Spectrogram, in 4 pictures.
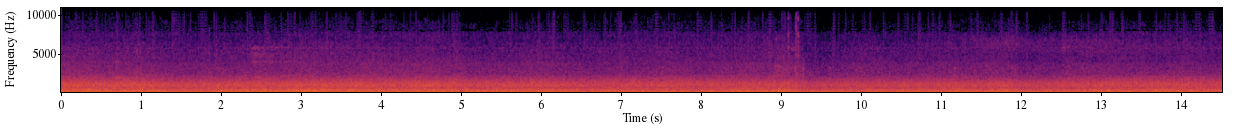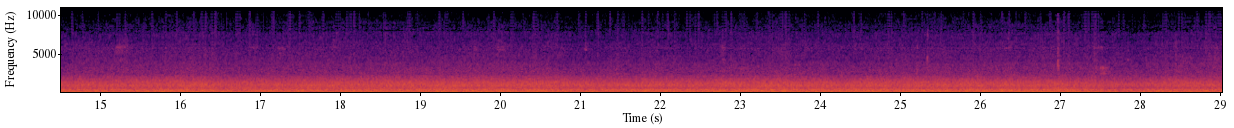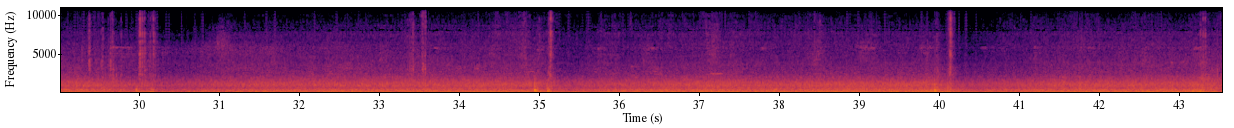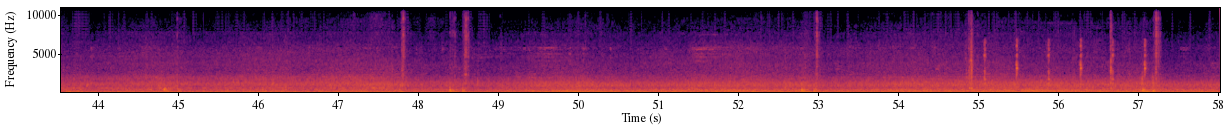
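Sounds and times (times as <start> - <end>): car engine: 0.0 - 58.0
tyres rumbling on road: 0.0 - 58.0.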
